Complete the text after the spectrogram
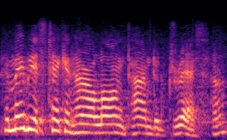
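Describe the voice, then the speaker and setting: A man's voice: sits high, animated, brisk. A man playing an earnest, sympathetic young American soda jerk in a 1940s film comedy. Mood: obliging. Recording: dull 1940s film soundtrack with music.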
